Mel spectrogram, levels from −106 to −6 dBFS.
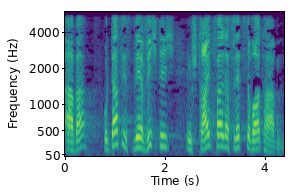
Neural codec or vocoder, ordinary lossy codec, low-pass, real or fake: none; none; 5.4 kHz; real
